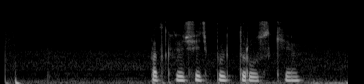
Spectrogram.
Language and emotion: Russian, neutral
